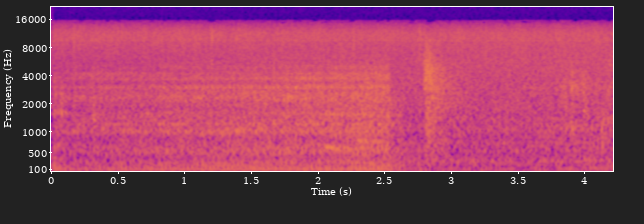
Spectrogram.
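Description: A steady low mechanical hum with a hiss over it, which weakens about two and a half seconds in.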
